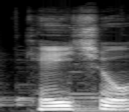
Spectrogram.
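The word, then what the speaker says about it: 軽傷: 게쇼 하면 경상이고 중상은 주쇼입니다. 둘 다 장음입니다.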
